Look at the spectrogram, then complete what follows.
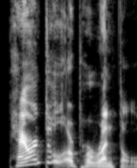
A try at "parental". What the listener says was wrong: I think the emphasis is on the wrong syllable, the way you say it.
